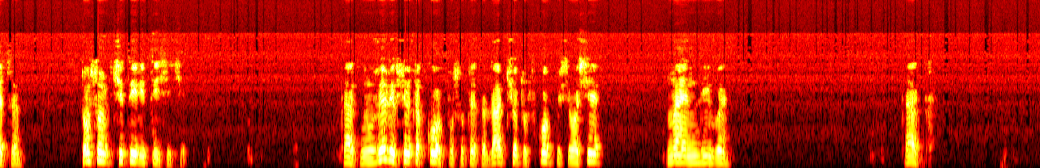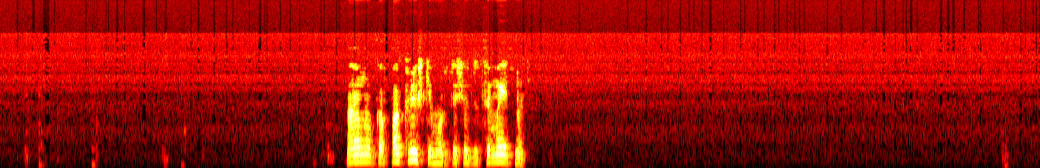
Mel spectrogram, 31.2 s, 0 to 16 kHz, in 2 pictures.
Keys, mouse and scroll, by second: 1.5 middle click, 3.3 middle click, 4.5 click, 6.2 click, 6.9-10.1 middle drag, 10.9-13.3 middle drag, 13.9 click, 15.2 middle click, 17.2-18.3 middle drag, 21.4-22.6 drag, 24.6-30.8 drag.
